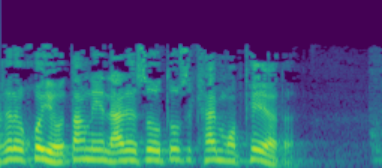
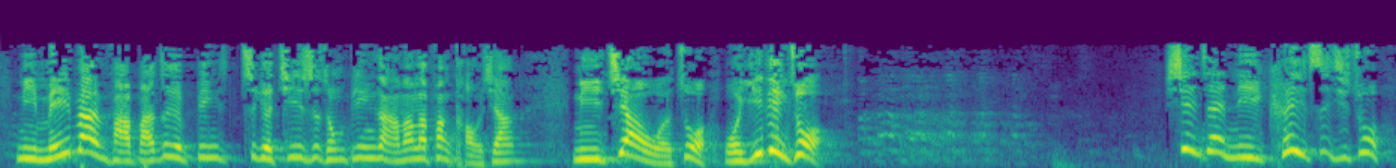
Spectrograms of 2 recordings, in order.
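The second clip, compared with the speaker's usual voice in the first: higher, earnest son explaining his logic; voiced teenage son; 6 semitones higher, 5 dB louder than usual. Son explaining to his father why he won't do it, higher earnest voice. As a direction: lecture your dad like a reasonable kid.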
